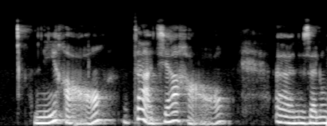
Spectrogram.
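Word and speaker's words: 你好: La première, c'est pour ni hao, le ni, normalement c'est un 3e ton, ni. Mais quand il y a 2 fois 3e ton, le premier se transforme en 2e ton.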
